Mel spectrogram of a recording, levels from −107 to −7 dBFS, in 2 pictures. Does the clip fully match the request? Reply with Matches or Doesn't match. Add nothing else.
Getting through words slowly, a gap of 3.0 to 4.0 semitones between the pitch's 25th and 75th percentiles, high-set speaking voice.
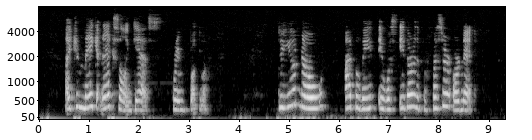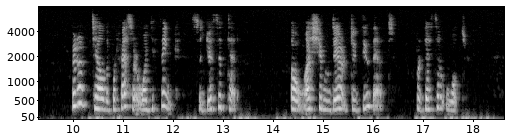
Matches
